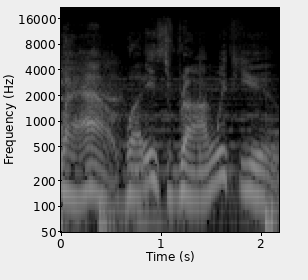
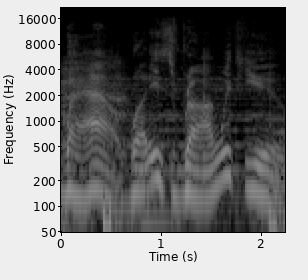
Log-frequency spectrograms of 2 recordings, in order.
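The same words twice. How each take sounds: First: It is said in a nasal voice. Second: The same.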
